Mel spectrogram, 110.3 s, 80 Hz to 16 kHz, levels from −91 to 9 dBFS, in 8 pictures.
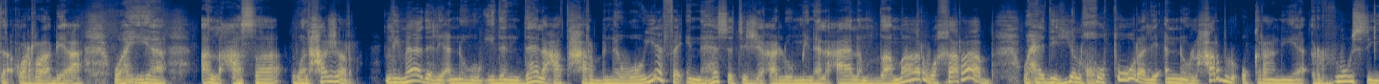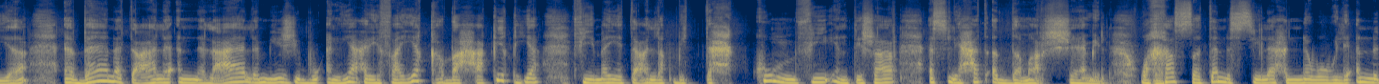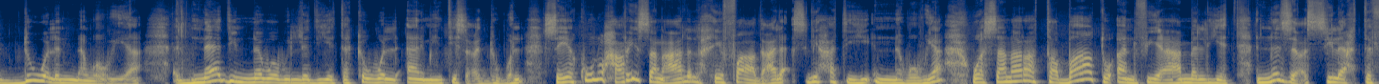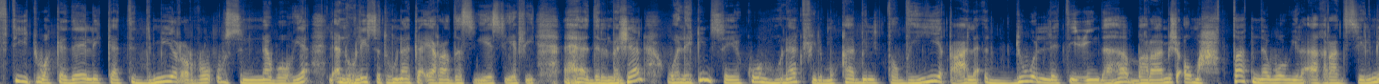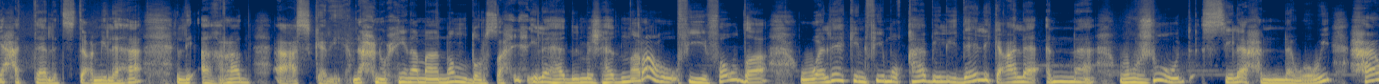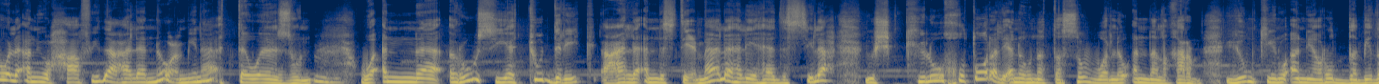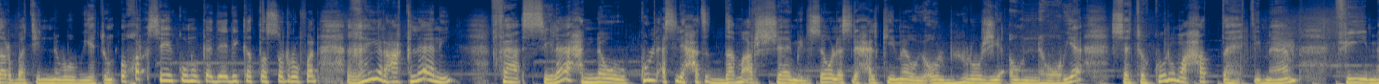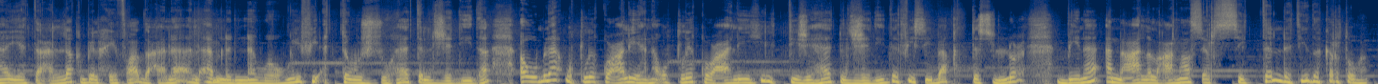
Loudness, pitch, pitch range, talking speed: -16 LUFS, 155 Hz, 140-185 Hz, 105 wpm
